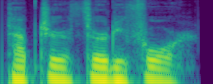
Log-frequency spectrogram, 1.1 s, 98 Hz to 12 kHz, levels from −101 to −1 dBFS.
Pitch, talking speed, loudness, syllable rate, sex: 120 Hz, 170 wpm, -15 LUFS, 5.5 syllables/s, male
